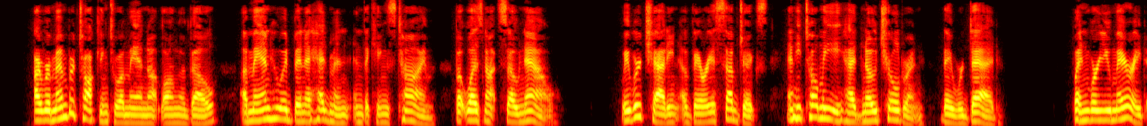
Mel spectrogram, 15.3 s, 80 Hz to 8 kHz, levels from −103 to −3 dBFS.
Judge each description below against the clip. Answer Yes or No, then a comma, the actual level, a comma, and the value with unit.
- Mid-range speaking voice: Yes, medium, 160 Hz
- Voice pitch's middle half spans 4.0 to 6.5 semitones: Yes, average, 4.5 semitones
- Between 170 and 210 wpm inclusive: Yes, average, 180 wpm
